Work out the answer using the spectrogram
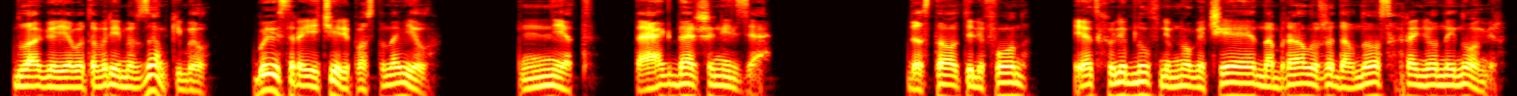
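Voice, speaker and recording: Low-voiced male audiobook narrator. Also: moderate pace, dark tone, no room sound, studio quality. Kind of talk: first-person audiobook narration.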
